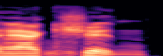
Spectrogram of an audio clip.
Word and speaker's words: AXN: Speaking of best AXN, Best action. It's pronounced best action.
